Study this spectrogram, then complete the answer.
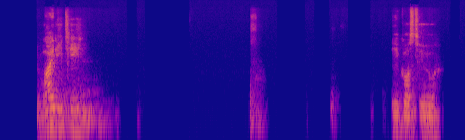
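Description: A woman speaks calmly, lecturing nearby.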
